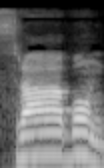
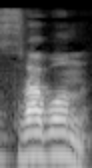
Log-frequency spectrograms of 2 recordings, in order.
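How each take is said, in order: First: শ্রাবণ stretched loudly as "sraa-bon"; loud, two-part "sraa... bon" for শ্রাবণ; drawn-out S pronunciation. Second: শ্রাবণ opening on an S sound, "srabon"; loud, clear "srabon" for শ্রাবণ; hissed S pronunciation. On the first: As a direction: hold the first syllable of শ্রাবণ, starting on S. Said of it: "শ্রাবণ যখন উচ্চারণ করছে এখানে ছয়ের মতো". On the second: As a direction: say শ্রাবণ with S, not SH. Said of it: "ছয়ের মতো উচ্চারিত হয়". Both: Shown as a demonstration.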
